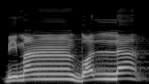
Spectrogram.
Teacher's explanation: प्यारे बच्चों दुआत को पुर पढ़ना है लेकिन लाम को पुर नहीं पढ़ना। ठीक है। लाम को बारीक पढ़ना है।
